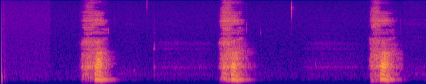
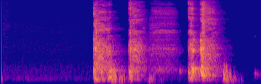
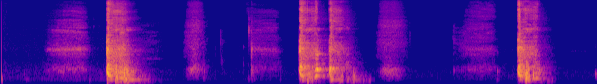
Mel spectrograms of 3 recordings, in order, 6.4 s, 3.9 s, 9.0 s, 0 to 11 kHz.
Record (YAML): exhalation_length: 6.4 s
exhalation_amplitude: 26698
exhalation_signal_mean_std_ratio: 0.31
cough_length: 3.9 s
cough_amplitude: 27848
cough_signal_mean_std_ratio: 0.37
three_cough_length: 9.0 s
three_cough_amplitude: 32768
three_cough_signal_mean_std_ratio: 0.26
survey_phase: beta (2021-08-13 to 2022-03-07)
age: 45-64
gender: Male
wearing_mask: 'No'
symptom_none: true
smoker_status: Never smoked
respiratory_condition_asthma: false
respiratory_condition_other: false
recruitment_source: REACT
submission_delay: 2 days
covid_test_result: Negative
covid_test_method: RT-qPCR
influenza_a_test_result: Negative
influenza_b_test_result: Negative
